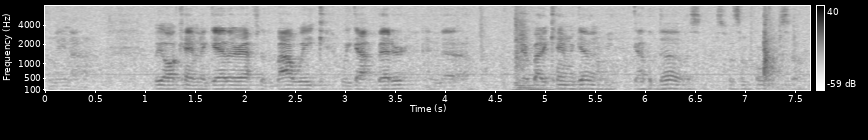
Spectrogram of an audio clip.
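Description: A man speaks quickly with little pitch movement over clear background noise. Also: medium pitch for a man.

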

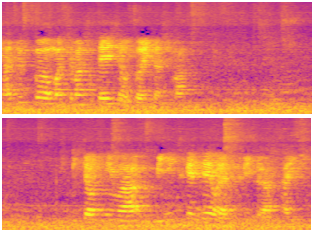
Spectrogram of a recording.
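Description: A man speaks in a room with audible echo, and noticeable background noise runs behind him. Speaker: ship crew announcer. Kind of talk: public address announcement. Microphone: pa.

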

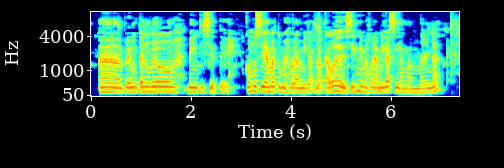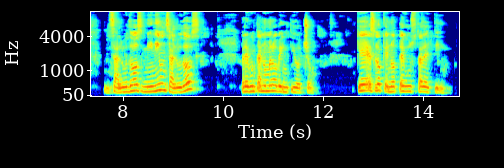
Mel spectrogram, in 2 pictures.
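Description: Talking fairly slowly, the woman shows ordinary variation in pitch. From Chicago, US Midwest, Mexican-American family. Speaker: vlogger. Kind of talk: casual vlog, Q&A tag. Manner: casual, filler-heavy with English code-switching. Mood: relaxed, friendly, a bit shy. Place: home room.

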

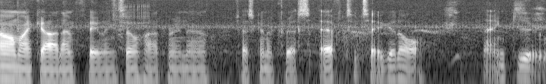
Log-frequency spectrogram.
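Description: A man talks at a moderate pace with a Danish accent. His very deep, low voice stays monotone and flat. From Denmark. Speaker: gaming YouTuber. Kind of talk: live gameplay commentary. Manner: halting, many fillers.

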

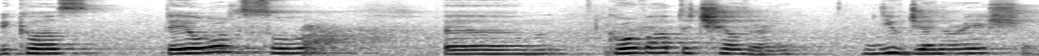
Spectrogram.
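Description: In a Turkish accent, a woman speaks at a fairly slow pace with long, frequent pauses, her high pitch and fairly even intonation set against light background noise. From Turkey. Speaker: writer; conference presenter. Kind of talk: conference talk. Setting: stage with audience. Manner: halting. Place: hall. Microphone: podium.

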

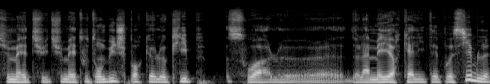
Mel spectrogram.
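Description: Against a quiet background, a man talks at a fairly slow pace with fairly even intonation, and the sound is dry with no echo. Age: 20s. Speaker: music video director; guest. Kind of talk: casual chat. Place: studio. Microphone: studio mic.

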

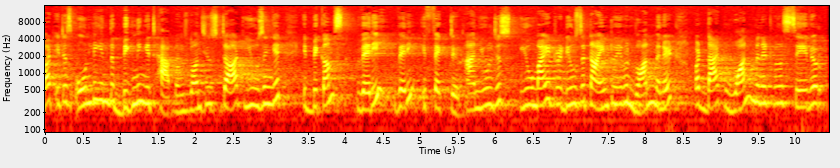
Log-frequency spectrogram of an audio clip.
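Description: A woman speaks at a fairly quick pace with a high voice and ordinary pitch variation. There is light background noise and audible room echo. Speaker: presenter. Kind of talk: lecture. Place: classroom. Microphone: camera far.

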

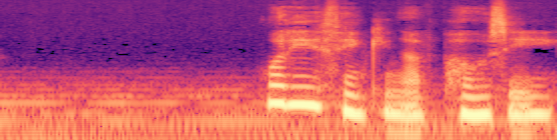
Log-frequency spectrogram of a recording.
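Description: Over music in the background, a soft-spoken woman with a medium pitch and a soothing tone speaks at a very slow pace. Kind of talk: bedtime story reading. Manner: soft, soothing.

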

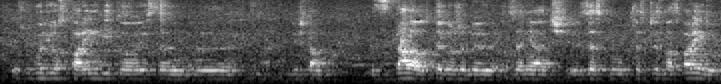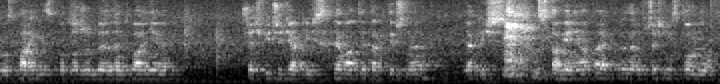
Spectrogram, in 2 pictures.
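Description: A man with a Polish accent, moderate pace, long and frequent pauses, and monotone, flat intonation, amid noticeable background noise and audible room echo. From Poland. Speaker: football player. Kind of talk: press conference. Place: meeting room.

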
